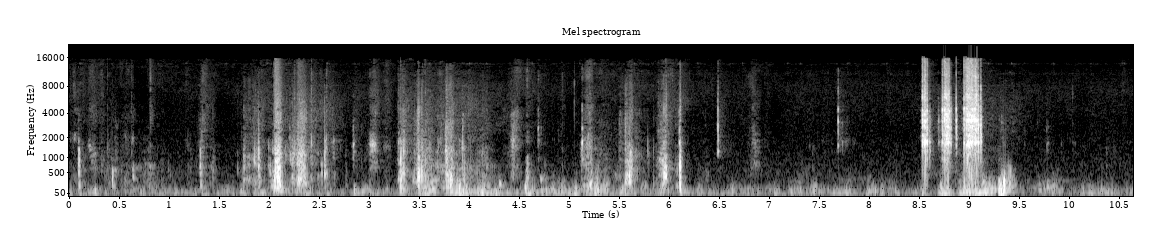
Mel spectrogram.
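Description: Close handling noise from a small ice-fishing rod with a plastic reel, the fishing line and the angler's clothing: scattered scrapes and clicks, with a louder cluster of scraping knocks near the end.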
